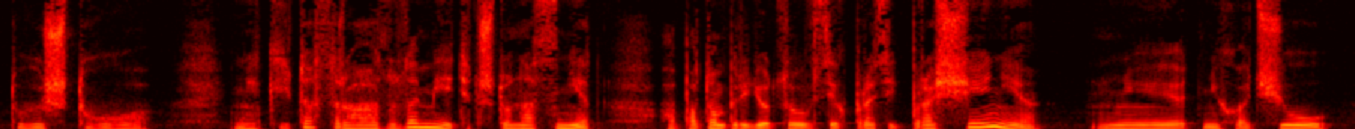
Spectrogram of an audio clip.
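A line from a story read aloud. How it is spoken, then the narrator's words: Frightened muttering. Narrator (Russian): испуганно пробормотал Борис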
